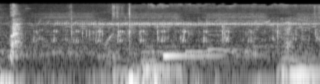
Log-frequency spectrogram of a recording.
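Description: Night ambience of frogs croaking in quick repeated calls over a steady high insect-like tone, with soft sustained low music notes beneath. A short falling whoosh opens it and is the loudest sound.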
